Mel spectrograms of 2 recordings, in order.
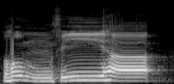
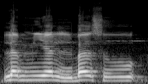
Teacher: اظہار شفوی کے اندر غنہ نہیں کرنا ہے بلکہ ظاہر کر کے پڑھنا ہے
